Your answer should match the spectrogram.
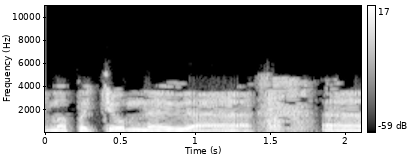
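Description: Speech only: a man's voice reading the news in Khmer, with one drawn-out vowel in the first half.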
